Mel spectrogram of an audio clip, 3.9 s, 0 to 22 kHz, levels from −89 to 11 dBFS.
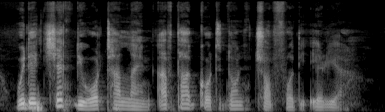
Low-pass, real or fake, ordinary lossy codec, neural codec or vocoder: none; fake; none; vocoder, 48 kHz, 128 mel bands, Vocos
